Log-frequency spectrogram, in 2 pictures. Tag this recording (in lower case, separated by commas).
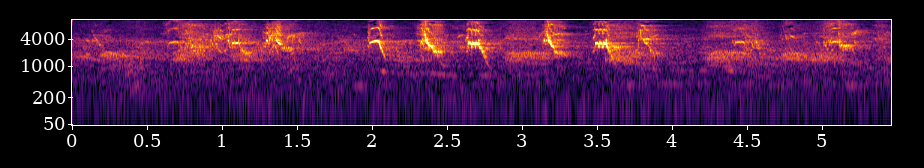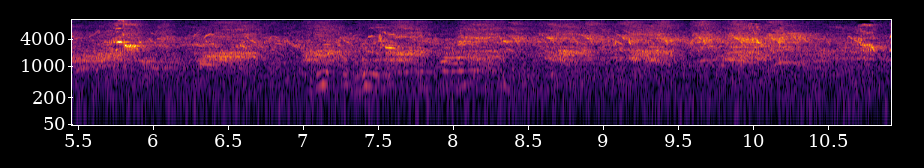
tweeting, bird vocalization, tweet, bird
